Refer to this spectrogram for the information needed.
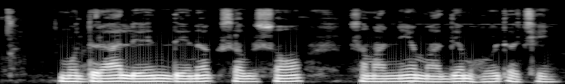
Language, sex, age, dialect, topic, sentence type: Maithili, male, 51-55, Southern/Standard, banking, statement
